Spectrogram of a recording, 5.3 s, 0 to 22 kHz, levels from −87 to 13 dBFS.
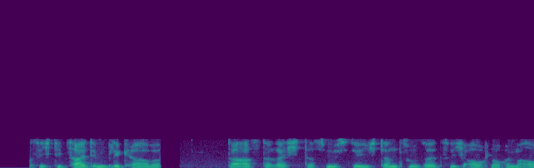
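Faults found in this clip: Cut-off start at 0.30 s. Speech begins from digital silence mid-sound, just before "ich die". No natural attack. Capture or stream started late.

Packet loss filled with silence, 1.60 to 1.80 s. A hard-edged 200 ms hole in the speech, which fits ten lost 20 ms packets. Receiver inserted silence.

Audio is band-limited to roughly 150 Hz to 3.7 kHz, consistent with the G.711 telephone coding in the path.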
